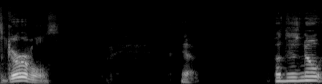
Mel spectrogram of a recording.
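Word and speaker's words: Goebbels: it's bad enough that most people just pronounce it Gobles or Gobles GBL it's Gerbes yeah but there's no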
